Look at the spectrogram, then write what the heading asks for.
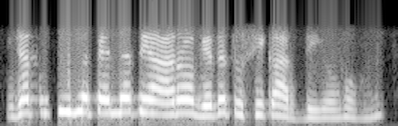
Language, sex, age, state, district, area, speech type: Punjabi, female, 45-60, Punjab, Amritsar, urban, conversation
